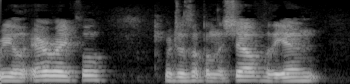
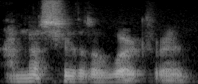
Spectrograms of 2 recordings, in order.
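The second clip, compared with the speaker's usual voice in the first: quiet doubt; 6 semitones lower, 11 dB quieter than usual. Acted. Petunia doubting husband.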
